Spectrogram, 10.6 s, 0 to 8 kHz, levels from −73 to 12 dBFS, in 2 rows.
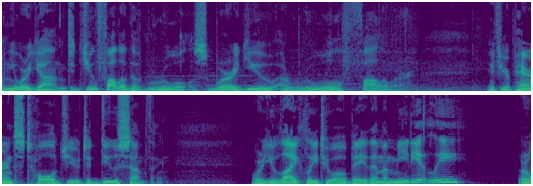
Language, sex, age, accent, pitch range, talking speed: English, male, 40-59, American, 95-120 Hz, 170 wpm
